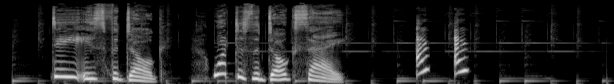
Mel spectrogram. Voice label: Ebook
